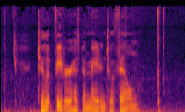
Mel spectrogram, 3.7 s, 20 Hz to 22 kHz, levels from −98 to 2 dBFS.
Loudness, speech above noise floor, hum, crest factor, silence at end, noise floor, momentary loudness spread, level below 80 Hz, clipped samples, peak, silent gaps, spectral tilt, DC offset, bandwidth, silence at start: -26 LUFS; 22 dB; none; 20 dB; 0.4 s; -47 dBFS; 19 LU; -46 dBFS; under 0.1%; -6 dBFS; none; -5.5 dB/octave; under 0.1%; 17 kHz; 0.1 s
